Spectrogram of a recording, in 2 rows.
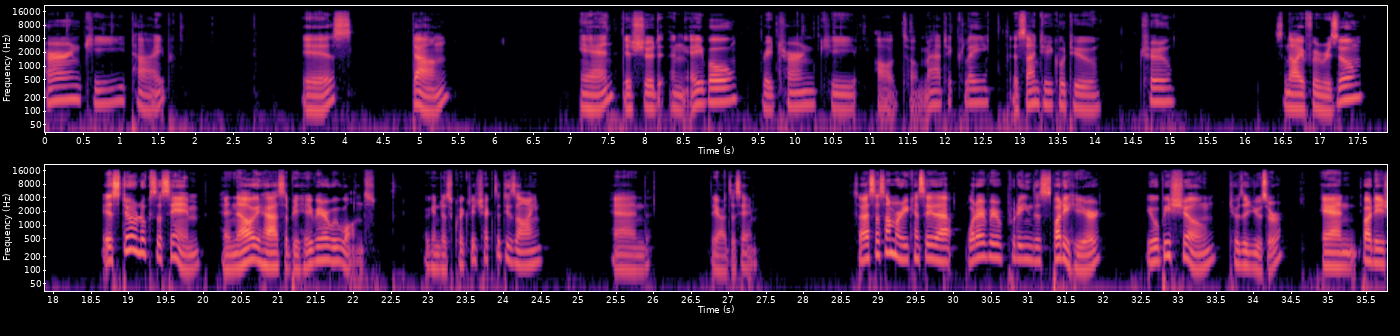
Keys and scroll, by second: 15.0 super+s.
